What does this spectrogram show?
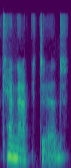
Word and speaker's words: Qinektd: It's pronounced connected.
